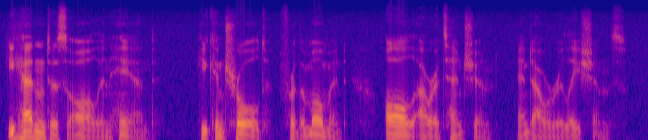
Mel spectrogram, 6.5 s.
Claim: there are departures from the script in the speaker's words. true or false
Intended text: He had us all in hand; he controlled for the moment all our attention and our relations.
true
